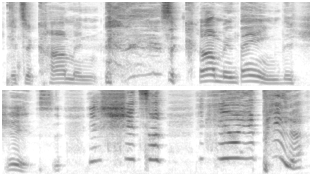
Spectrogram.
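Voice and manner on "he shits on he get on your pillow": very high, squeaky incredulity; cracked up, voice shooting way up; laughing disbelief. Real, not acted. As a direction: squeal it through helpless laughter.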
